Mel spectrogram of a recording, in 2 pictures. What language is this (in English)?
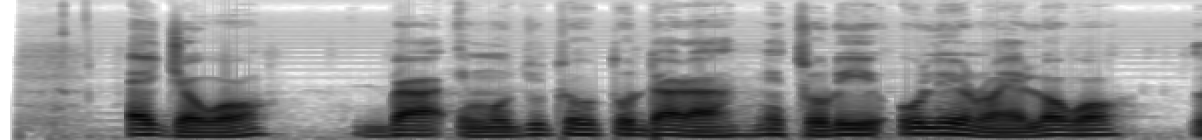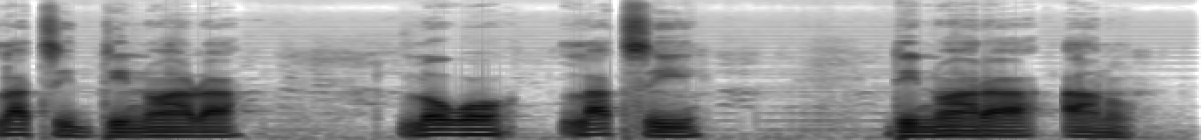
Yoruba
